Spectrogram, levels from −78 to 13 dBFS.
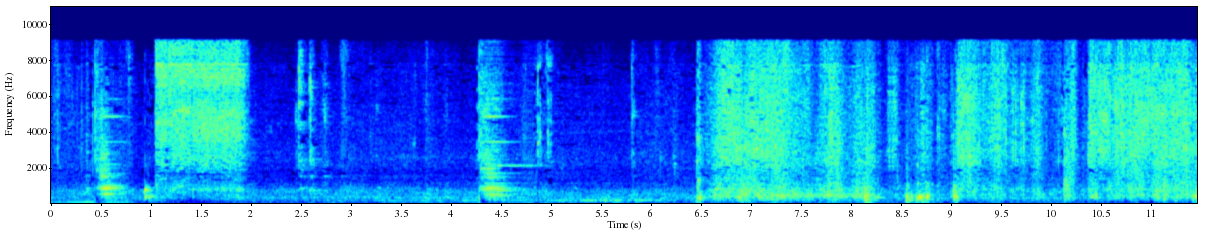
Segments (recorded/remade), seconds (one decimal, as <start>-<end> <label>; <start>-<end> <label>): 0.0-1.2 recorded; 1.2-2.6 remade; 2.6-11.5 recorded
